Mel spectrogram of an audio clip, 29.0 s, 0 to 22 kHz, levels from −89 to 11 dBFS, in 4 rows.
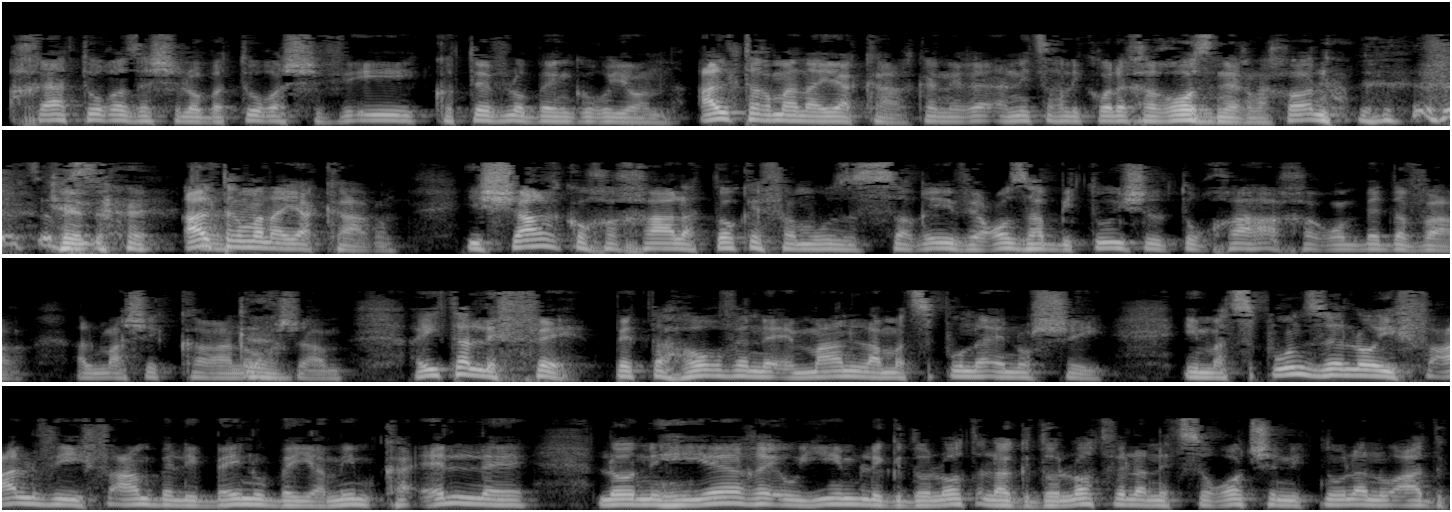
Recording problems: garbled, watery; slightly; nothing above 8 kHz

